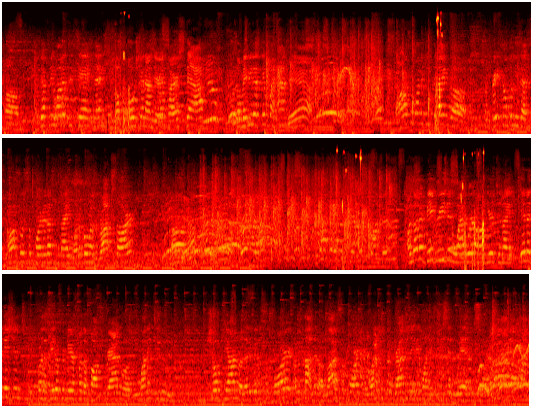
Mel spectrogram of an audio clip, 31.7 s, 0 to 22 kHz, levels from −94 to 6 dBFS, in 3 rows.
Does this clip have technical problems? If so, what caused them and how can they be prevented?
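Yes. DAB burbling occurs at 2.09 to 2.55 s, 8.54 to 8.82 s, 17.24 to 17.79 s and 19.76 to 20.22 s. Weak reception lets bit errors past error correction. Wrong samples then put short blips of noise in single sub-bands. A better-placed aerial or stronger signal prevents it.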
